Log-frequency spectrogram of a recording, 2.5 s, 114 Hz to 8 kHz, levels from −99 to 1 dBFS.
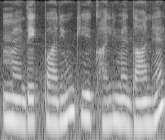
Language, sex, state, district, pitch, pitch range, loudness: Hindi, female, Chhattisgarh, Raipur, 200 Hz, 195-220 Hz, -15 LUFS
